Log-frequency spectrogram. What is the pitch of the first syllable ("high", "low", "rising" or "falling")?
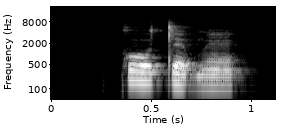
high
